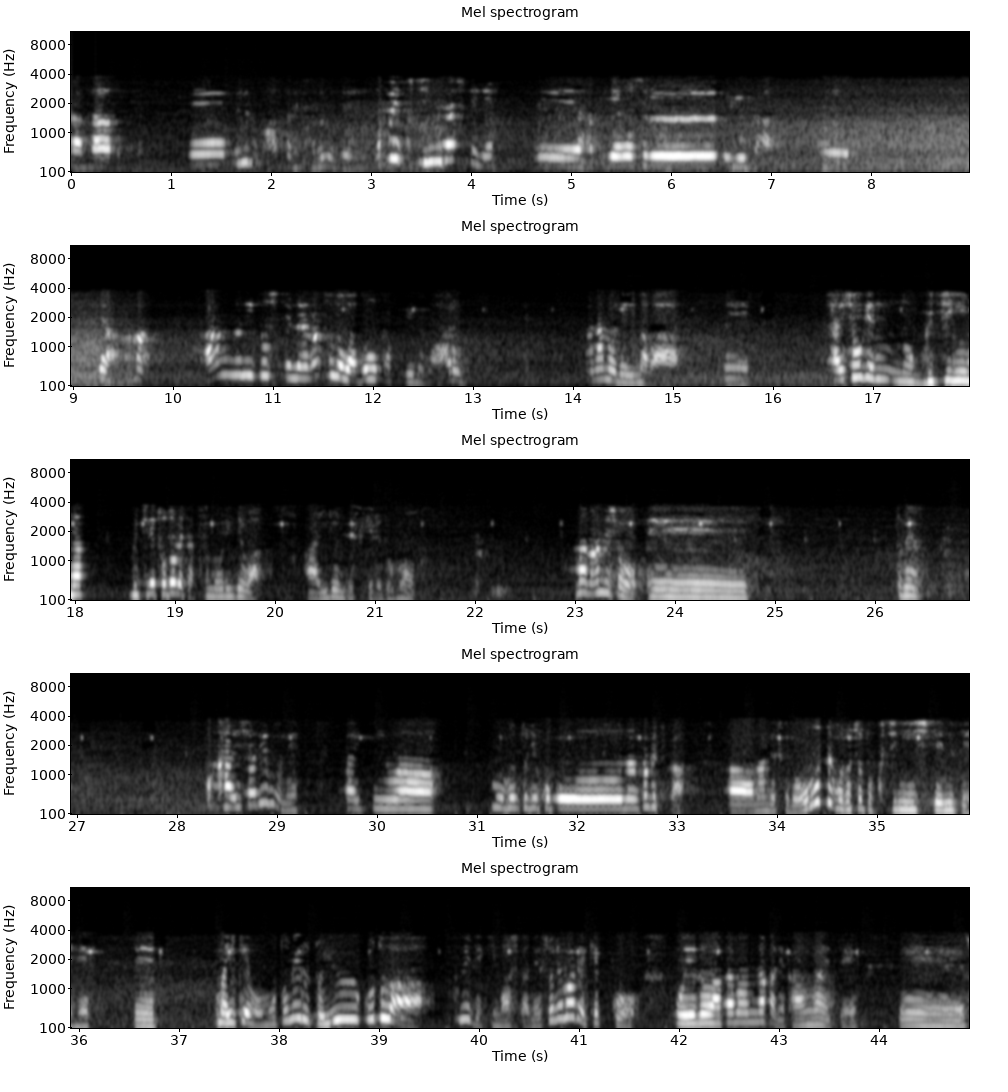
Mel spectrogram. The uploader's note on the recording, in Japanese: 今回は、車の中から収録した分を配信致しました。走行音もそうですが、マイク付イヤホンでの声がかなり聞き取りにくいかもしれません・・・。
